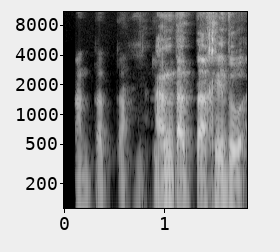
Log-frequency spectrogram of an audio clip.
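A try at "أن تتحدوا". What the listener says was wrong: Antattahidu bukan kha ya.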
